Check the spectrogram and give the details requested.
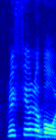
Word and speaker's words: refillable: Refillable là có thể làm đầy lại. Nó là một tính từ. Có thể làm đầy lại. Và trọng âm ở âm tiết thứ hai, refillable.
